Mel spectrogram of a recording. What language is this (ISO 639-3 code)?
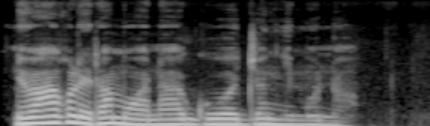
kik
